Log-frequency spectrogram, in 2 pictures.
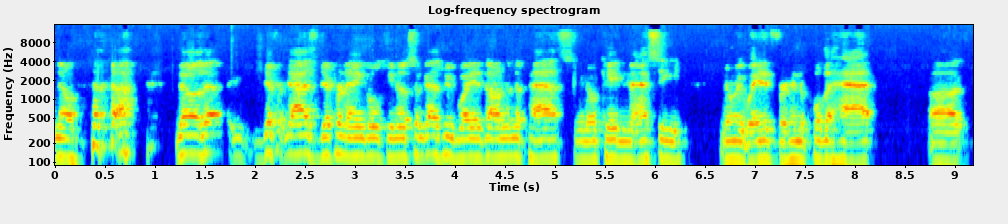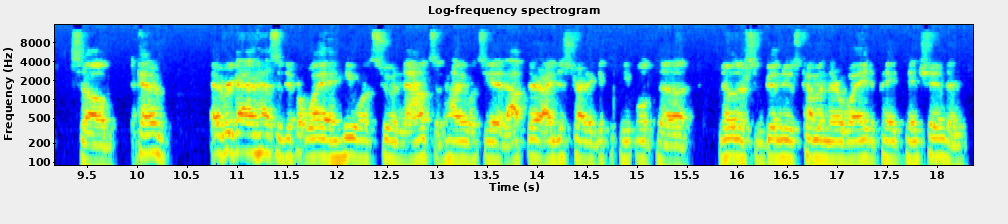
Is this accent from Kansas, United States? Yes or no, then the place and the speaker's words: yes; Wichita, Kansas, United States; I grew up in Wichita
